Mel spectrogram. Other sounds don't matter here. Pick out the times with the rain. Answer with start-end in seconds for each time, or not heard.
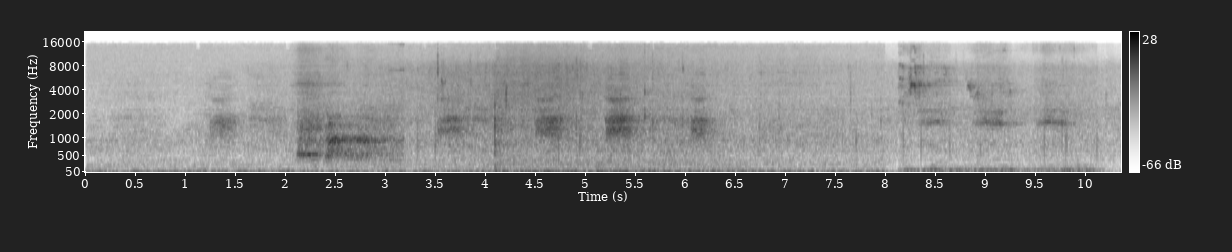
1.4-10.3.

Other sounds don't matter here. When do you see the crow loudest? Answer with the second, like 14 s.
5 s.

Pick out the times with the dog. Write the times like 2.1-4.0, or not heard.
2.1-3.2.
